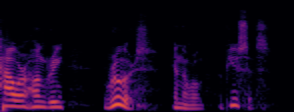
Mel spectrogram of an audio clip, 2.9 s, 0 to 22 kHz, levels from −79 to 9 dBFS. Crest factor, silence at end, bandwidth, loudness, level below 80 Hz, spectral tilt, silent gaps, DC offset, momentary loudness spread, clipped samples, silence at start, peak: 20 dB; 0.3 s; 15.5 kHz; -32 LUFS; -68 dBFS; -5.5 dB/octave; none; under 0.1%; 18 LU; under 0.1%; 0 s; -12 dBFS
